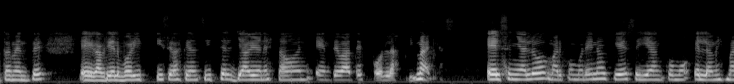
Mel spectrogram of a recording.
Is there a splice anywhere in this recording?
no; 0 cuts

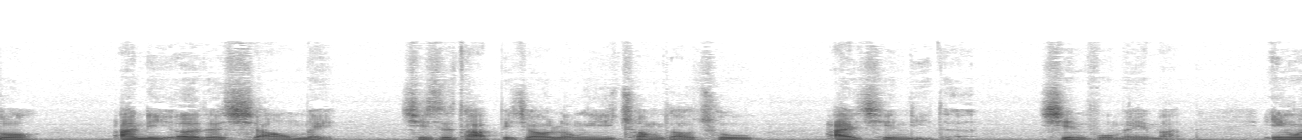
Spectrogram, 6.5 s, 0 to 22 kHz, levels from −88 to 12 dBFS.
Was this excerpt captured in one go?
yes; 0 cuts

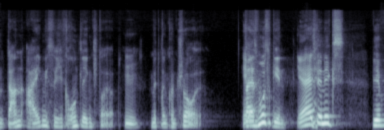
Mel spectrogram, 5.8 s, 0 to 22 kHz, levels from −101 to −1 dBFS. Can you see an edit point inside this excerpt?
yes; 6 cuts; at 1.0 s, 1.4 s, 2.4 s, 3.7 s, 4.1 s, 4.7 s

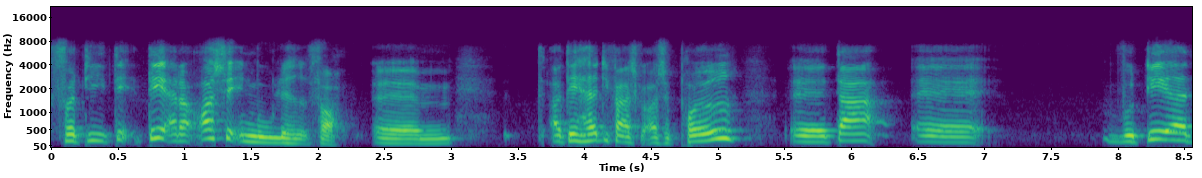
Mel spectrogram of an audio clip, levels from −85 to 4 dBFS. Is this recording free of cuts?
yes; 0 cuts

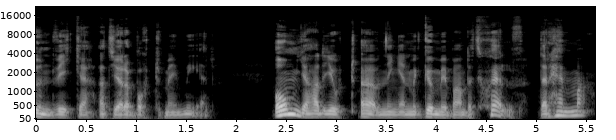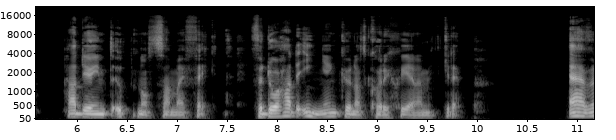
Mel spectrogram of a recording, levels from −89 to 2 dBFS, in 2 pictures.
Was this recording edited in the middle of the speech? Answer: yes; 1 cut; at 7.6 s

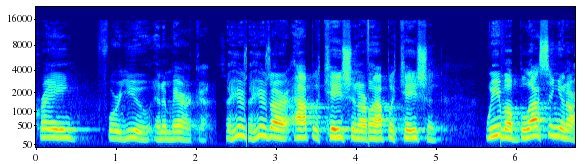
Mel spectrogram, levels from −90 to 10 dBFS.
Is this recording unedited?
no; 4 cuts; at 2.2 s, 2.6 s, 4.2 s, 5.8 s

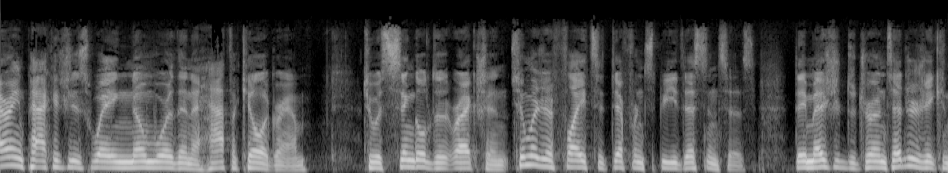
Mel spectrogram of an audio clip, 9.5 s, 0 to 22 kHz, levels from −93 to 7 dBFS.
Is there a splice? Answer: yes; 2 cuts; at 5.1 s, 6.8 s

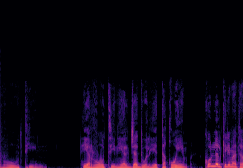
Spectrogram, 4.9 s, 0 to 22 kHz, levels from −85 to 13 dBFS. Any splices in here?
no; 0 cuts

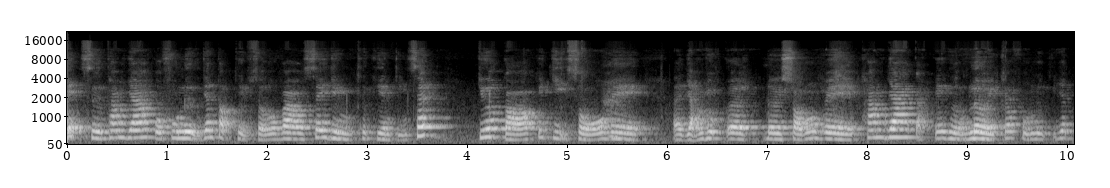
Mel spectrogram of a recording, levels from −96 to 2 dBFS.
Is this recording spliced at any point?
no; 0 cuts

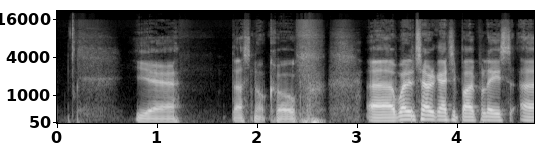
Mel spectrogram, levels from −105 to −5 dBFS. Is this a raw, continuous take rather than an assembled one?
yes; 0 cuts

